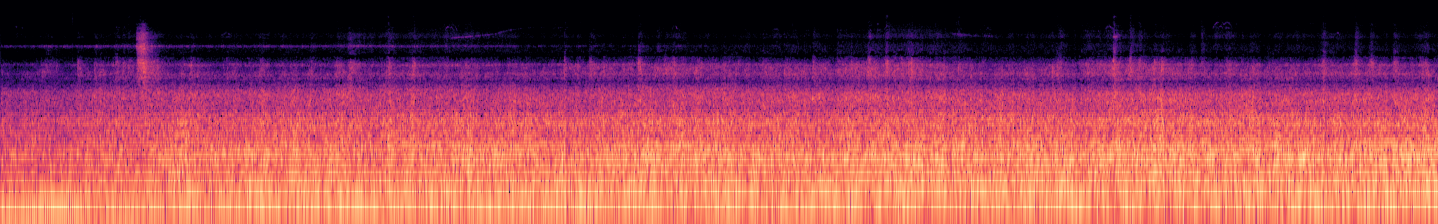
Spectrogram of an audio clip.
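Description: Steady rumble of a train's diesel locomotive approaching slowly, growing slightly louder, with a faint steady hum joining in during the second half.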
